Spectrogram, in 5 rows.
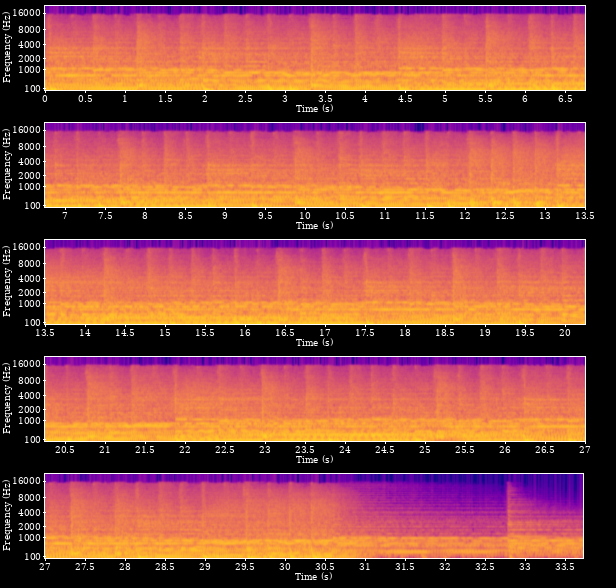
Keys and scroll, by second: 0.0-0.5 typing, 0.2 ctrl+a, 1.0 ctrl+d, 2.5 ctrl+a, 2.5-3.7 typing, 4.6 ctrl+t, 7.5 Return, 9.0 Right, 9.4 Left, 9.6 BackSpace, 9.9 Return, 14.1 2, 16.3 ctrl+a, 16.9 ctrl+d, 17.6-18.7 typing, 20.3 ctrl+t, 21.5 Return, 21.8 ctrl+a, 22.4 ctrl+d, 26.1 ctrl+[, 26.3 ctrl+[, 26.4 ctrl+[, 26.6 ctrl+[, 26.7 ctrl+[, 26.8 ctrl+[, 26.9 ctrl+[, 27.0 ctrl+[, 27.1 ctrl+[, 27.2 ctrl+[, 27.3 ctrl+[, 27.4 ctrl+[, 27.5 ctrl+[, 27.6 ctrl+[, 28.4 ctrl+], 28.6 ctrl+], 29.8 ctrl+j, 31.5 ctrl+j, 32.9 ctrl+j.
